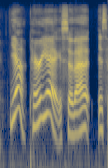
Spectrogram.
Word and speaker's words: Peryea: And just a quick note for you listening, uh, the records spell it P E R Ya, but the family actually pronounced it Perier. Oh, that's interesting. Perier. Yeah, Perriier.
